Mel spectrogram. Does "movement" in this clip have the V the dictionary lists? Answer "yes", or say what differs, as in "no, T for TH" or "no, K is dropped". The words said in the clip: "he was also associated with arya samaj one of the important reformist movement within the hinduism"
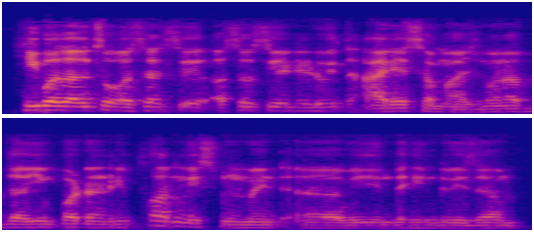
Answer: no, V is dropped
